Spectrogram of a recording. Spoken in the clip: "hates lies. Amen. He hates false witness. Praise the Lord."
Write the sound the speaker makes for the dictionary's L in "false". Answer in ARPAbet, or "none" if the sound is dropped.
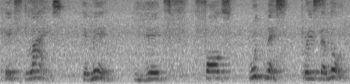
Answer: L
